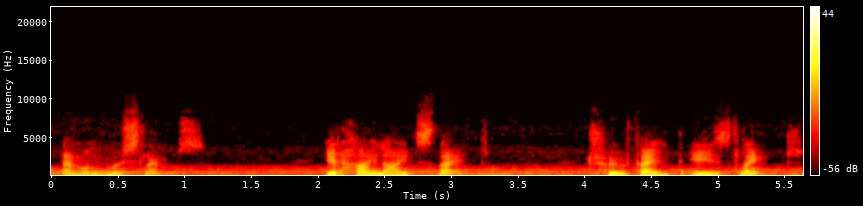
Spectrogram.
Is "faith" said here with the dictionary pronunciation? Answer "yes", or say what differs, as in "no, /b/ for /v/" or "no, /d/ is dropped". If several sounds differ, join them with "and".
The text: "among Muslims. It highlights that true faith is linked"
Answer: yes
